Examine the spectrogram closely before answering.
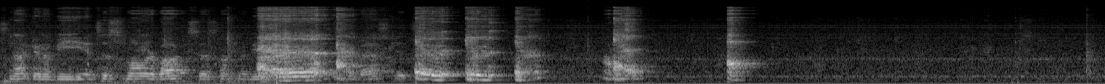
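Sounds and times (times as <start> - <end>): person coughing: 2.6 - 5.5, 6.1 - 6.5.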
